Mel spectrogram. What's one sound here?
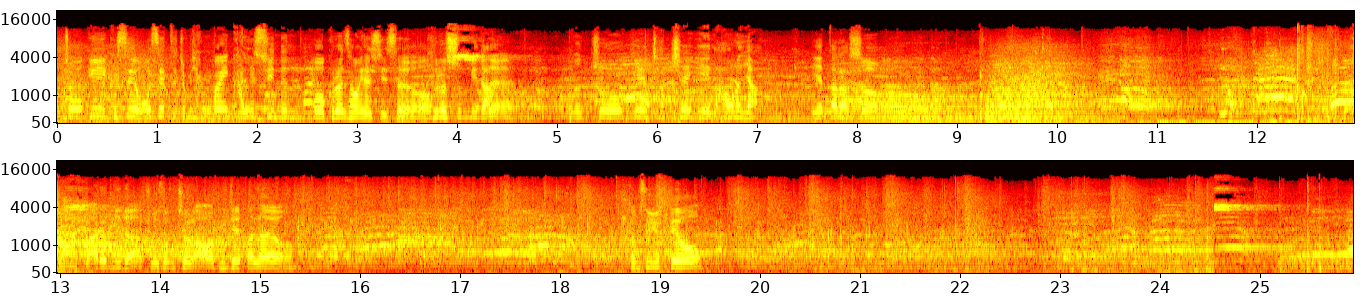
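A large indoor crowd cheers and chants in an echoing hall.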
